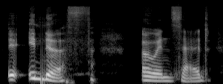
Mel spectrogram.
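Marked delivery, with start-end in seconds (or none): 0.1-0.9 put-on mildly angry, louder Welsh teen. Teenage son interrupts his father, mildly angry. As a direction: cut in with a touch of anger. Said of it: "I don't know why he's angry".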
